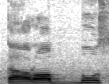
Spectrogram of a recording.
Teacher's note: تا باریک را پر کر کے پڑھیں گے را با زبر رب با پیش بو تربص صاد پیش سو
